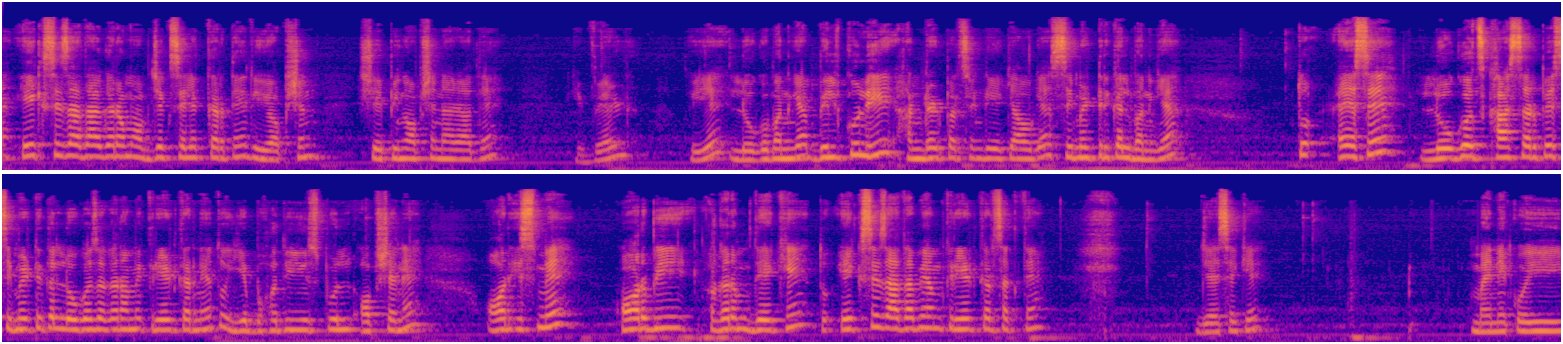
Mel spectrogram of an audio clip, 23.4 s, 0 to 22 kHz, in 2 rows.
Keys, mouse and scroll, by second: 4.3 click, 6.0-6.5 scroll up 1, 8.3 scroll down 1, 9.2-12.2 drag, 14.4-16.9 drag, 16.9 ctrl+z, 18.0 click.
